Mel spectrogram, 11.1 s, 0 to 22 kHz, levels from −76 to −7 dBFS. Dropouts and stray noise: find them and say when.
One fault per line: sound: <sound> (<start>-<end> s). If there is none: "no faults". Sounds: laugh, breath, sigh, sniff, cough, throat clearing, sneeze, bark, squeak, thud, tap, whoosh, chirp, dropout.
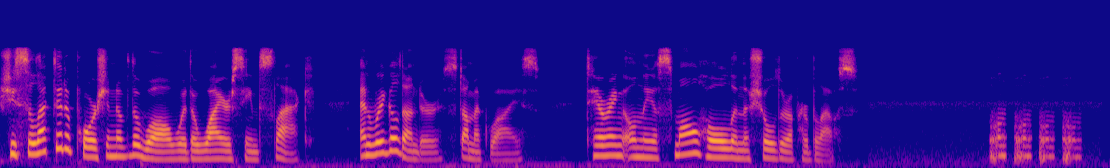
sound: laugh (9.9-10.8 s)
